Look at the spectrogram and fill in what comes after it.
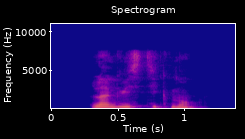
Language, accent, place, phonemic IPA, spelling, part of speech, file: French, France, Lyon, /lɛ̃.ɡɥis.tik.mɑ̃/, linguistiquement, adverb, LL-Q150 (fra)-linguistiquement.wav
- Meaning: linguistically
